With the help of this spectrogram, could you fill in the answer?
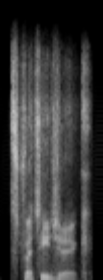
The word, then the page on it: strategic: British English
